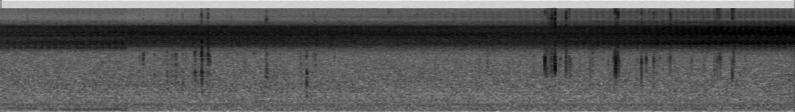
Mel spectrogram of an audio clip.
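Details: Cicadas in summer, loud at this time of year: a dense, steady, high-pitched buzzing drone fills the clip and swells louder toward the end, with a few sharp taps and clicks scattered over it.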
